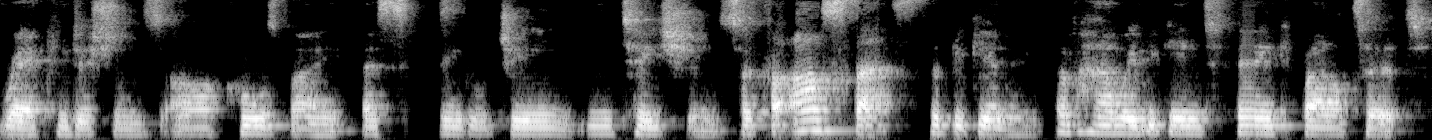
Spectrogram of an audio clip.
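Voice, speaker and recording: A woman with an Australian accent speaks at a moderate pace in a very deep, low pitch. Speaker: rare disease company founder. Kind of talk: podcast interview.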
